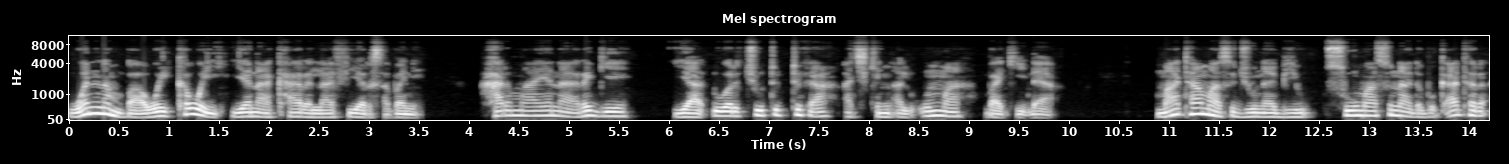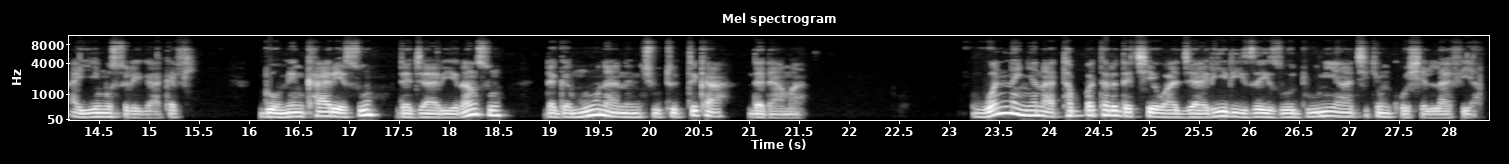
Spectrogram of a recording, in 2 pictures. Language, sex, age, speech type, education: Hausa, male, 30-45, spontaneous, primary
